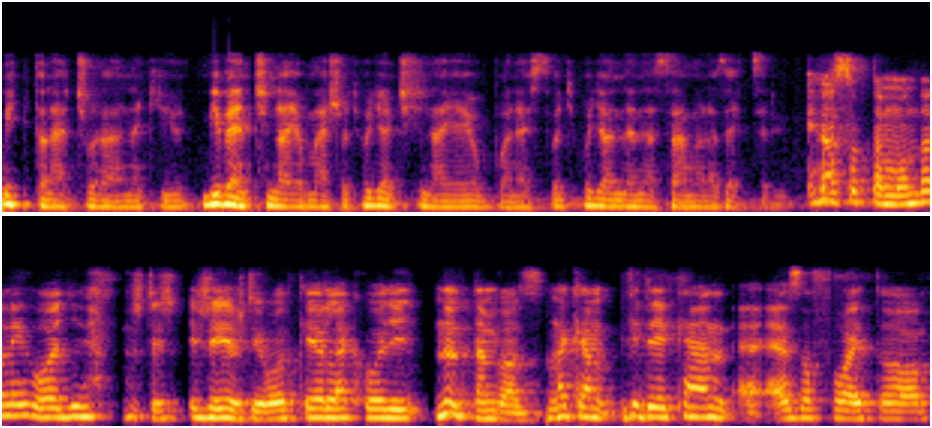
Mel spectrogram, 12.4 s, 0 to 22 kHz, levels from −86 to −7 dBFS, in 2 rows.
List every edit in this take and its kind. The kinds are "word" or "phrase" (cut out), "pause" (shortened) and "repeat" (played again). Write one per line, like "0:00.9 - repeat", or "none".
0:09.4 - phrase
